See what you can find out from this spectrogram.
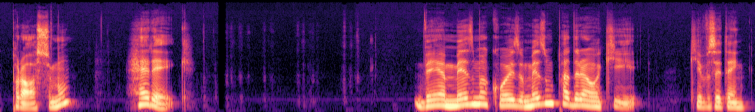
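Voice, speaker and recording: A man with an English speaker's foreign accent, a native English speaker, teaching in a deliberate way with pauses between short phrases and example sentences. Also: mid-range voice, dry recording, clean studio sound. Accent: English-speaking foreigner's accent in Portuguese. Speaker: English teacher giving an online lesson. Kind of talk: instructional lesson with example sentences.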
